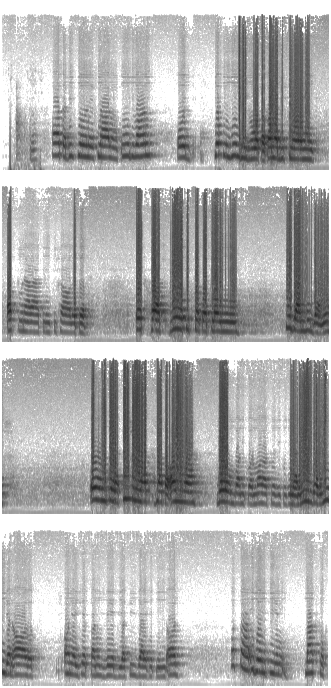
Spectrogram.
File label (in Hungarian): nyelvjaras gyujtesek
